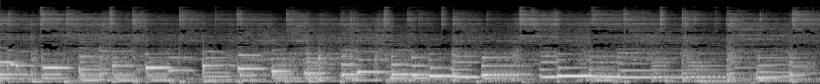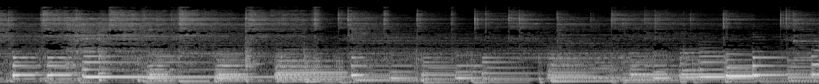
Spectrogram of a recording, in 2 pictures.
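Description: Jazz piano improvising a quick, busy run of single-note lines and chords over a recorded bass and drums backing track.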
